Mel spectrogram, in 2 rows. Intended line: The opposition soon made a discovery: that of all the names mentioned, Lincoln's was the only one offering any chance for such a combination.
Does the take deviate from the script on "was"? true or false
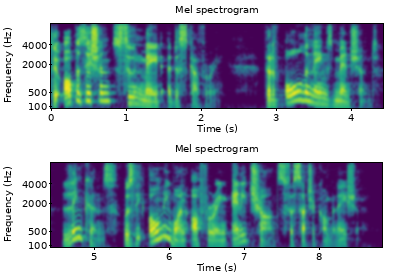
false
